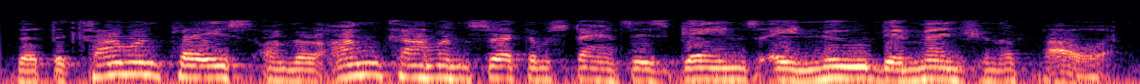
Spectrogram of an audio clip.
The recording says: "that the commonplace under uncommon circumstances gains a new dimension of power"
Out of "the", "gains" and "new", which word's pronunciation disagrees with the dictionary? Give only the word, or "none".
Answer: none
